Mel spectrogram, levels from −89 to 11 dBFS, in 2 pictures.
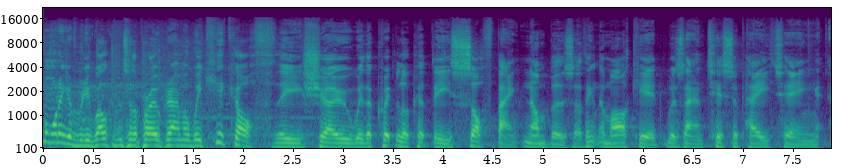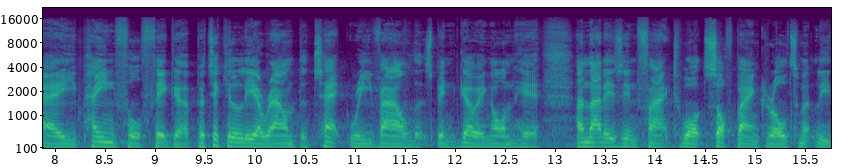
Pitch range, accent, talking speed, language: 100-125 Hz, British, 185 wpm, English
